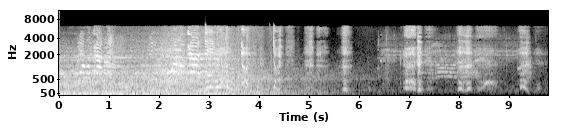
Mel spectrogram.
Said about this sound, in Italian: Stai bene. È solo un attacco di panico. Rallenta il respiro. Conta fino a 10.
